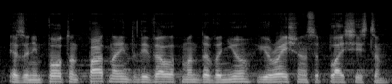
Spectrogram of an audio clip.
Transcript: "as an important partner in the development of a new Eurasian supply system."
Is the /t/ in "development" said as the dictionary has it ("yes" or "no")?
yes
